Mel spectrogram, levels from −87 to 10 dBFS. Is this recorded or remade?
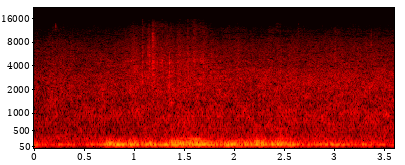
recorded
